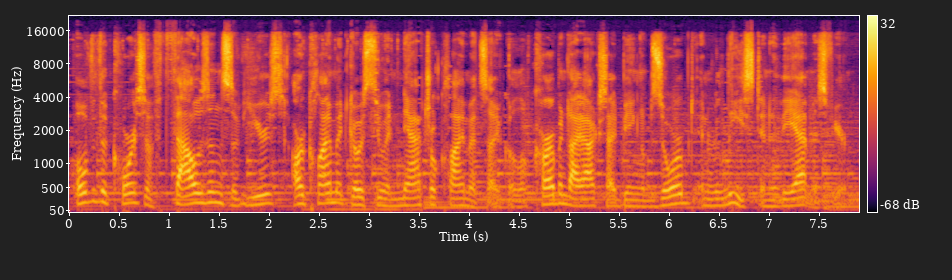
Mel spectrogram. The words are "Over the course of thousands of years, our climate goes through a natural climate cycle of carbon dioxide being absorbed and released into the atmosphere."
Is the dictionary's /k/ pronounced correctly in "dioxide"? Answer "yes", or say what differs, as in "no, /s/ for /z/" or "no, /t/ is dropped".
yes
